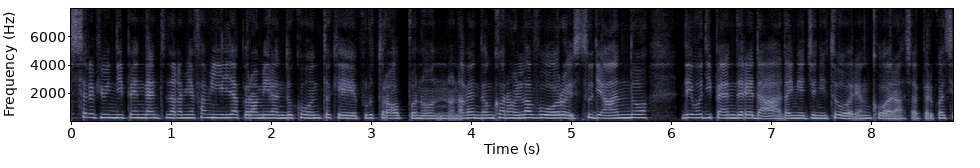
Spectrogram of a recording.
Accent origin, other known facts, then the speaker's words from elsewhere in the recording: Cremona, Lombardy, Italy; perché io sono di Cremona, che è una città piccola di provincia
